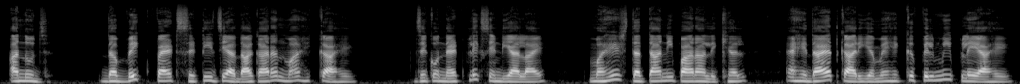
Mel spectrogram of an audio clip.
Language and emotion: Sindhi, neutral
